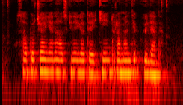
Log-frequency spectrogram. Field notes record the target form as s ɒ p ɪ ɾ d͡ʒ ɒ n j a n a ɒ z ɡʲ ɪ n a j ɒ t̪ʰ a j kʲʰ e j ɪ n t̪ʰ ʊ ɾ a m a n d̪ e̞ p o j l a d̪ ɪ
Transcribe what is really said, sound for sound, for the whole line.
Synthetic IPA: s ɒ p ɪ ɾ d͡ʒ ɒ n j a n a ɒ z ɡʲ ɪ n a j ɒ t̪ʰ a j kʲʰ e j ɪ n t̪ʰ ʊ ɾ a m a n d̪ e̞ p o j l a d̪ ɪ

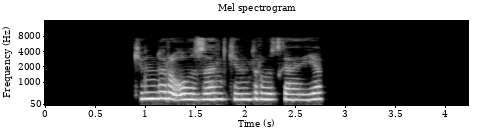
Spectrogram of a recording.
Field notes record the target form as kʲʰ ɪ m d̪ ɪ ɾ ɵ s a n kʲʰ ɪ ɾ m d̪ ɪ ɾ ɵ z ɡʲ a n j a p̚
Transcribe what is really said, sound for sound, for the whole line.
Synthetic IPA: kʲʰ ɪ m d̪ ɪ ɾ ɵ z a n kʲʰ ɪ m d̪ ɪ ɾ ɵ z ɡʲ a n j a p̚

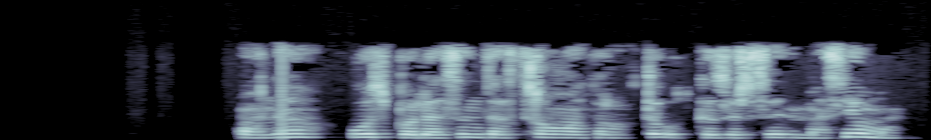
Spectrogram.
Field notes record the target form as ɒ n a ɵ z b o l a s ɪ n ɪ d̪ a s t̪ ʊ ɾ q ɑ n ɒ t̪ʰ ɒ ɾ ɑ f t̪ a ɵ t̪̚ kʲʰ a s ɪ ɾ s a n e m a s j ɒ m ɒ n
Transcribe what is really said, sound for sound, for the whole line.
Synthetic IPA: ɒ n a ɵ z b ɒ l a s ɪ n ɪ d̪ a s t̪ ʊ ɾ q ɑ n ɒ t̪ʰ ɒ ɾ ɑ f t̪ a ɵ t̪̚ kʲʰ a z ɪ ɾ s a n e m a s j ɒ m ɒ n

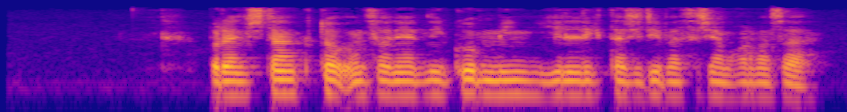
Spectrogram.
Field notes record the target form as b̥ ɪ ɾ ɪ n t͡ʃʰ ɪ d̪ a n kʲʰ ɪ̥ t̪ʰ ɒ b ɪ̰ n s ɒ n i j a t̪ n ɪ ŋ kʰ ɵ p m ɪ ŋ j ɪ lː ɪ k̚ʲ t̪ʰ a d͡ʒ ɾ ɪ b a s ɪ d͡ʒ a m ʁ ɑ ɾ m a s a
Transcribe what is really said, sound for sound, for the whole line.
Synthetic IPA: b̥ ɪ ɾ ɪ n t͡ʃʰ ɪ d̪ a n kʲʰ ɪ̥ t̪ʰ ɒ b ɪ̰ n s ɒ n i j a t̪ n ɪ ŋ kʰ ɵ p m ɪ ŋ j ɪ lː ɪ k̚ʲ t̪ʰ a d͡ʒ ɾ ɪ b a s ɪ d͡ʒ a m ʁ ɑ ɾ m a s a

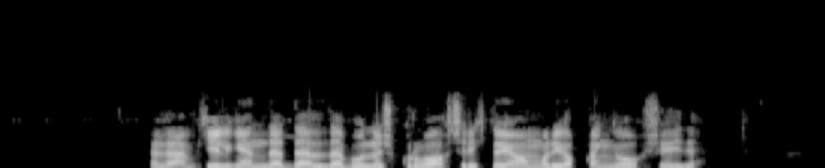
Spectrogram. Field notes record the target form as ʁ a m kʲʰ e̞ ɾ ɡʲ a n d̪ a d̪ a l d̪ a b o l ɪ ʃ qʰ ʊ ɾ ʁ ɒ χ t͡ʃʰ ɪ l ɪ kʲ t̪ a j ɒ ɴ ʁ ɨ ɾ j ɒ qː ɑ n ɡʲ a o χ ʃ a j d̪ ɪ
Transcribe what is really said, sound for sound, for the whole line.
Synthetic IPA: ʁ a m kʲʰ e̞ l ɡʲ a n d̪ a d̪ a l d̪ a b o l ɪ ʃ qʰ ʊ ɾ ʁ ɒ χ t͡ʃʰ ɪ l ɪ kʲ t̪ a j ɒ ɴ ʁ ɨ ɾ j ɒ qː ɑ ŋ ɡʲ a o χ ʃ a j d̪ ɪ

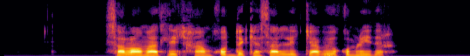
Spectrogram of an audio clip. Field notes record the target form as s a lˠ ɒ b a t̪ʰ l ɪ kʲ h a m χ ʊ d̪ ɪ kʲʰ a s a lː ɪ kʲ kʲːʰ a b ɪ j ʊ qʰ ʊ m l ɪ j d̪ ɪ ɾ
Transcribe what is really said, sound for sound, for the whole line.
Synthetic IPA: s a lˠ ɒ m a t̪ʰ l ɪ kʲ h a m χ ʊ d̪ː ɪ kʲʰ a s a lː ɪ kʲ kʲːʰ a b ɪ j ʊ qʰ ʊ m l ɪ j d̪ ɪ ɾ

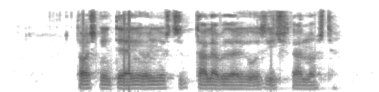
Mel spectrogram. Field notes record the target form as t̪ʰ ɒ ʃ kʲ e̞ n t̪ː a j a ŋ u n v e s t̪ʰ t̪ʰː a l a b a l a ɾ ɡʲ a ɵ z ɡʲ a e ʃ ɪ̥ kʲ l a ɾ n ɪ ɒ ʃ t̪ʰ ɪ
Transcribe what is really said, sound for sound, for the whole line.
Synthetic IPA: t̪ʰ ɒ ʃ kʲ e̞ n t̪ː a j a ŋ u n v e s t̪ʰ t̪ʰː a l a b a l a ɾ ɡʲ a ɵ z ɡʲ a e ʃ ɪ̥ kʲ l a ɾ n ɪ ɒ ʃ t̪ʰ ɪ

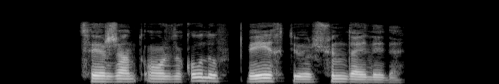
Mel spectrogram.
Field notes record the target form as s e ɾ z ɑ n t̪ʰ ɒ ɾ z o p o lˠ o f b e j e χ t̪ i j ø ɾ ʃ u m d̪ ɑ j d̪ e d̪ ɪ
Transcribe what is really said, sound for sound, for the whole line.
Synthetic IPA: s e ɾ ʒ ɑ n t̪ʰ o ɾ z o q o lˠ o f b e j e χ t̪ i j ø ɾ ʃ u n d̪ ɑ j d̪ e d̪ ɪ

